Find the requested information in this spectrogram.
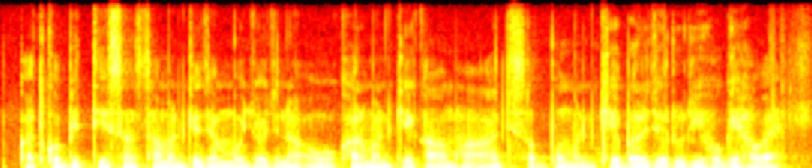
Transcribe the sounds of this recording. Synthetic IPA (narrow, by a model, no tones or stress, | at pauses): kɐt̪ʰkobɪt̪ːisə̃nst̪ʰamənked͡ʒɐmːojoːd͡ʒnaʔʊkʰəɾmənkekaːmɦãaːd͡ʒsɐbːõmɐnkʰebɐɾd͡ʒɐɾuːɾiɦoɡeɦɐʋɛː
